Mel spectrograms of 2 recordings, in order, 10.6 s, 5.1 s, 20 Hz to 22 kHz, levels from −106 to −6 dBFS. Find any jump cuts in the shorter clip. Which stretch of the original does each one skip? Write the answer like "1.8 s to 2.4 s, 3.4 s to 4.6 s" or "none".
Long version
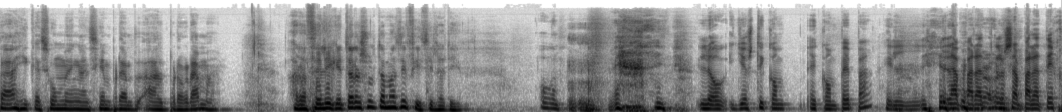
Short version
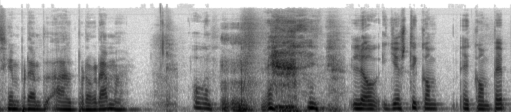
2.7 s to 5.2 s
